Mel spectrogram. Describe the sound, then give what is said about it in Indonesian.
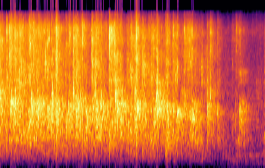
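An audience breaks into applause to honour a long-struggling worker at an Indonesian gathering. The thick, steady clapping holds for several seconds, then thins and tapers off toward the end. “Aplaus untuk Pak Haji Suhoro.”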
